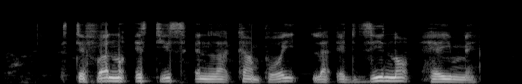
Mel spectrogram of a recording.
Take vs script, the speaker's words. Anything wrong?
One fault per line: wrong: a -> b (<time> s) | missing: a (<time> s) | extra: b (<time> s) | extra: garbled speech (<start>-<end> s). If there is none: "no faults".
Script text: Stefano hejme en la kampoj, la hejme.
wrong: hejme -> estis (1.4 s)
extra: edzino (3.5 s)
